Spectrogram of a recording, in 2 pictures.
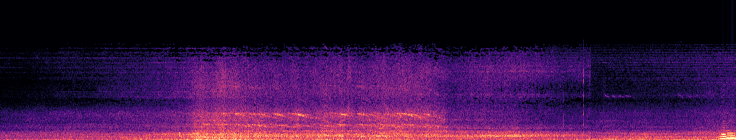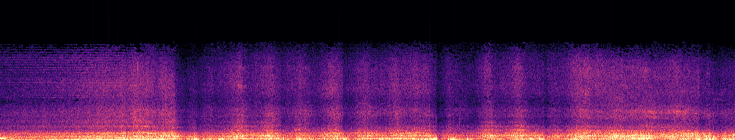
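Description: A freight train approaching and passing close by. The rails hum and sing as it nears, and the locomotive sounds a short horn blast about halfway through. The locomotive's engine goes by, then the loaded container wagons roll past with a steady clatter of wheels over the rail joints.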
